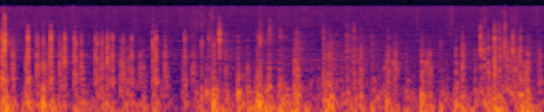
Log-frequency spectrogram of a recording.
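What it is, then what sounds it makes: Folded paper sheet being crinkled. A small folded white paper sheet is squeezed and crinkled by the fingertips of one hand close to the microphone. The result is a soft, continuous run of crisp rustles and quick, dull taps, with most of the energy low and little brightness on top.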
